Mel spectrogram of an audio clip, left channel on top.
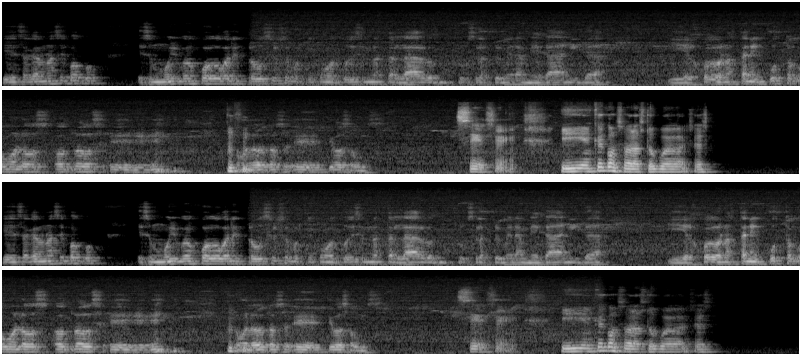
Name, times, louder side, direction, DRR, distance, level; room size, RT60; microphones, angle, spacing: voice 1, 0.0-0.9 1.4-6.0 6.7-11.8, right 3 dB, 40° right, 0.7 m, -28 dB
Bird vocalization bird call bird song, 2.5-14.0, right 1 dB, 60° right, 2.0 m, -42 dB
voice 2, 12.5-15.0, left 6 dB, 70° left, 0.3 m, -21 dB
4.8 x 2.3 x 3.4 m
head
